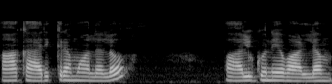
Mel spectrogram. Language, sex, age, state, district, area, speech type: Telugu, female, 45-60, Andhra Pradesh, East Godavari, rural, spontaneous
